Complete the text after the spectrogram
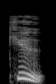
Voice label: "きゅ", 日本語; 基礎日語五十音聽力

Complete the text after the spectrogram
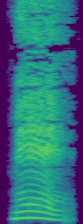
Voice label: "め", 日本語; 基礎日語五十音聽力

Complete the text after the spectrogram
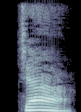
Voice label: "じゃ", 日本語; 基礎日語五十音聽力

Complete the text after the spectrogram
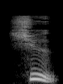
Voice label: "しゅ", 日本語; 基礎日語五十音聽力

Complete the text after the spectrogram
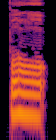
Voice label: "ぼ", 日本語; 基礎日語五十音聽力

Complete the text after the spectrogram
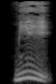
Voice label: "み", 日本語; 基礎日語五十音聽力

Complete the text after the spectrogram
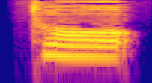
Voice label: "と", 日本語; 基礎日語五十音聽力

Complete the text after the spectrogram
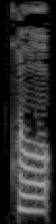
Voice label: "こ", 日本語; 基礎日語五十音聽力

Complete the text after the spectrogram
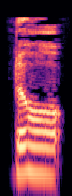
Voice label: "ろ", 日本語; 基礎日語五十音聽力

